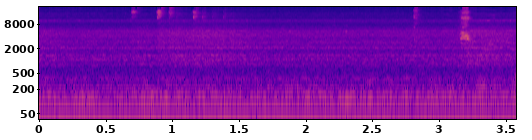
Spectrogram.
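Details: 2006 Ford Focus after fixing a P0303 cylinder 3 misfire and resetting the computer: smooth, even low idle rumble with a steady beat and no stumbles or skips; idles cleanly on all cylinders.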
